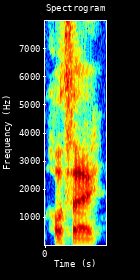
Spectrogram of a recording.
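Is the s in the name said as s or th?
th. The s is a lisped th sound. "lisp that they use"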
